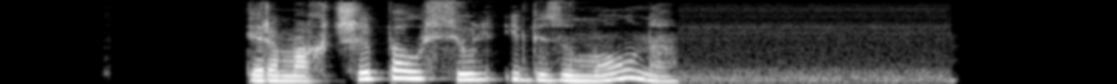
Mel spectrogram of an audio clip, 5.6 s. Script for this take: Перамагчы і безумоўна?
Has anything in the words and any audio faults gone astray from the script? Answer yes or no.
yes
